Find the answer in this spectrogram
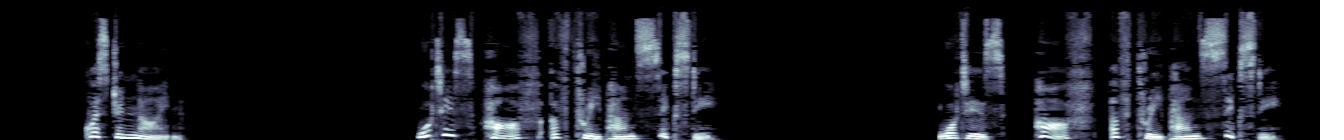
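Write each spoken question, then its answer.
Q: What is half of £3.60?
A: £1.80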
